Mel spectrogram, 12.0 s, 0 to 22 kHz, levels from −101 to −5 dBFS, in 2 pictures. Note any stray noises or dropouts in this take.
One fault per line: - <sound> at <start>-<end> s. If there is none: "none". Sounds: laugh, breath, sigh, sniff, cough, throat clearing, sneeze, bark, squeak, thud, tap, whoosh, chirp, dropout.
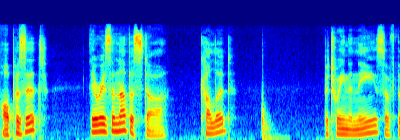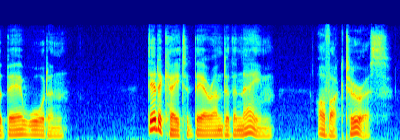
- thud at 3.9-4.4 s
